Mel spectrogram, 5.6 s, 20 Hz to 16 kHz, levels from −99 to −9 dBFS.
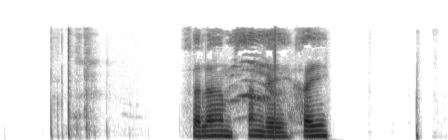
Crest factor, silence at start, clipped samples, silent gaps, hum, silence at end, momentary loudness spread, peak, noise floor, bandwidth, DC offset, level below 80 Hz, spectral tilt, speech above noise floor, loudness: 22 dB; 1.05 s; under 0.1%; 1.88-2.25 s; none; 1.5 s; 20 LU; -4 dBFS; -78 dBFS; 8 kHz; under 0.1%; -54 dBFS; -6 dB/octave; 58 dB; -22 LUFS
